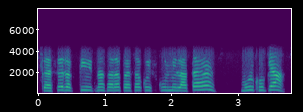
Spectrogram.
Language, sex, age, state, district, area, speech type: Hindi, female, 18-30, Uttar Pradesh, Azamgarh, rural, conversation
